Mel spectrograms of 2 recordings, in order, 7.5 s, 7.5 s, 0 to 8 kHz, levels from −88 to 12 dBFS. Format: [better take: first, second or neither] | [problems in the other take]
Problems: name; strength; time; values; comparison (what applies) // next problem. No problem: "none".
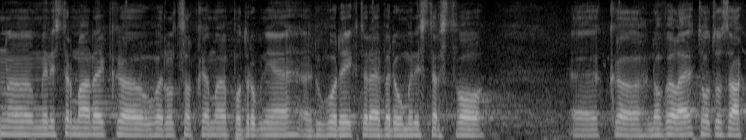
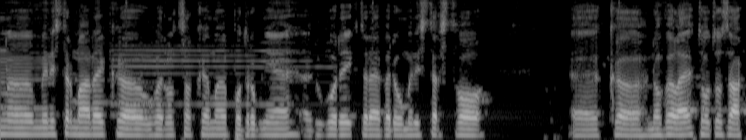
first | noise reduction (classical method spectral subtraction)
